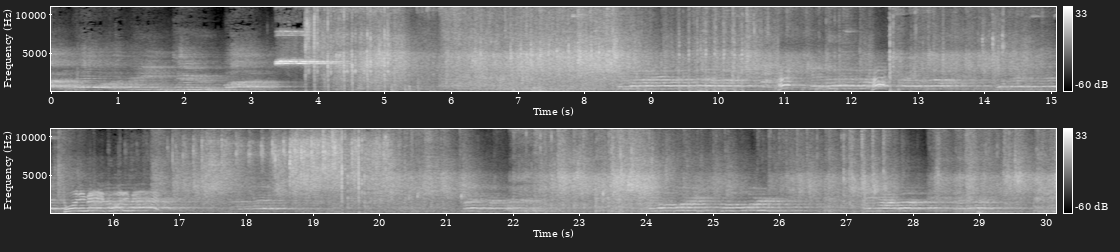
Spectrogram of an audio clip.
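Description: A short high beep about three and a half seconds in, then the dense din of an indoor airsoft match in play: thuds and sharp impacts of players running and firing on a concrete floor among barricades, with players shouting over it.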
